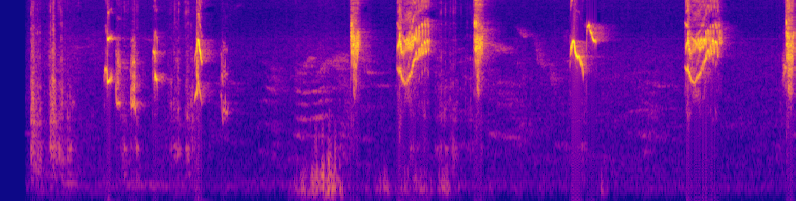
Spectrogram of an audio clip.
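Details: Oriental magpie-robin song, used to provoke other magpie-robins into singing: scattered bright, high whistled notes and quick swooping phrases separated by pauses, with a low murmur briefly audible in the middle.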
